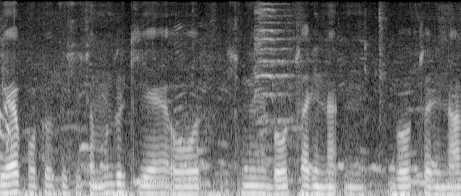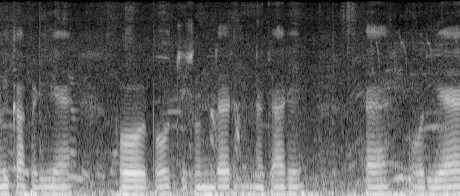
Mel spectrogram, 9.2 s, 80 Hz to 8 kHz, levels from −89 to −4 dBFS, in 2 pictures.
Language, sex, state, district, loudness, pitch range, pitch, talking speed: Rajasthani, male, Rajasthan, Churu, -18 LUFS, 110-120 Hz, 110 Hz, 155 wpm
